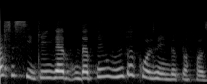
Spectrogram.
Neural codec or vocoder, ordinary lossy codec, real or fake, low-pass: codec, 16 kHz, 1 kbps, FunCodec, trained on Chinese and English, 50 frames a second; none; fake; none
